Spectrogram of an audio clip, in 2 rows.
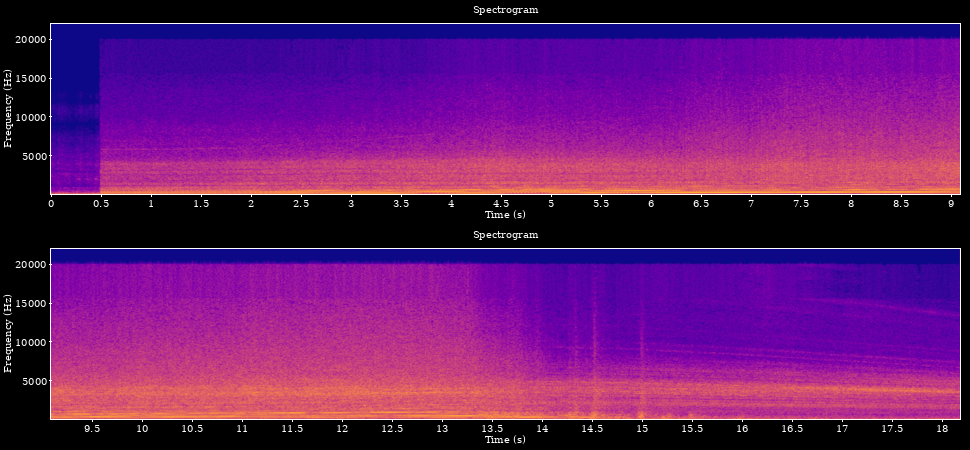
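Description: An LS7 V8 in a naturally aspirated C6 Corvette Z06 on a dyno rises in a long, loud wide-open-throttle pull over about thirteen seconds. It then drops off sharply and settles into a rough idle, close and unaccompanied by talk.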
